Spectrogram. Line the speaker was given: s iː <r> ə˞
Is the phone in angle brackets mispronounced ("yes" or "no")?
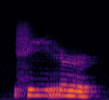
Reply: no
